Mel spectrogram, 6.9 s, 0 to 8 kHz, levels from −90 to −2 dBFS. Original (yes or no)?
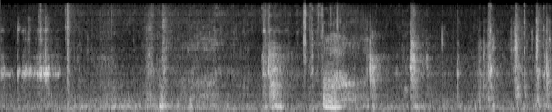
no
